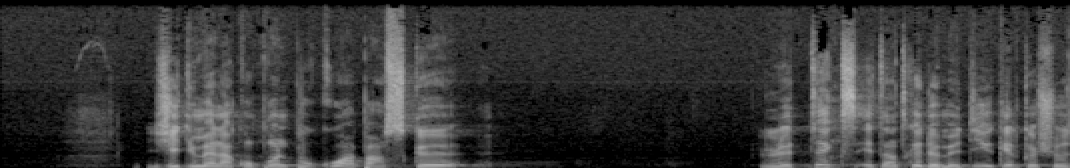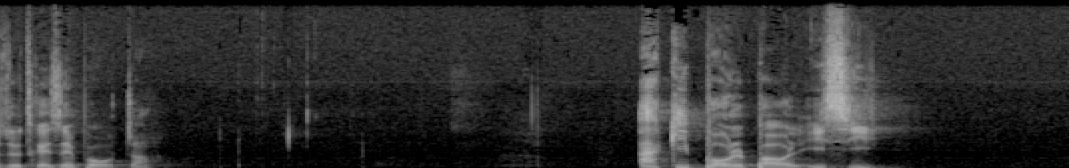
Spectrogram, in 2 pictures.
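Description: A man speaks slowly and expressively into a microphone, heard through a loudspeaker, with long pauses.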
